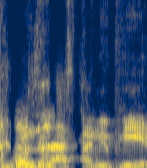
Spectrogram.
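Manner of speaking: a lightly voiced nurse, laughing through; nurse question. Nurse waking him at night, laughing mock question. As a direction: ask it again, laughing. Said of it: "It's like".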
